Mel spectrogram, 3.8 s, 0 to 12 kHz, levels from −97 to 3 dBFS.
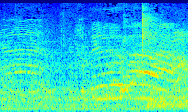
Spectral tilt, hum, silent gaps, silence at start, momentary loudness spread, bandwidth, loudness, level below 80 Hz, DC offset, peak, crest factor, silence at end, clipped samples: -3 dB/octave; none; none; 0 s; 13 LU; 11.5 kHz; -30 LUFS; -56 dBFS; under 0.1%; -10 dBFS; 20 dB; 0 s; under 0.1%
